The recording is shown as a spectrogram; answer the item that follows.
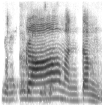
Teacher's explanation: ಕಕ್ಕೆ ಆ ಸ್ವರ ಕೂಡಿದೆ, ಎಳಿಬೇಕು.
